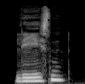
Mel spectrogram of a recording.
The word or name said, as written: læsen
